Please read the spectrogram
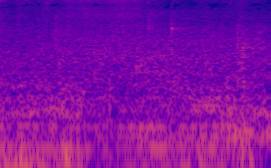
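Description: Low, steady hum of a motor vehicle's engine, slowly fading.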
